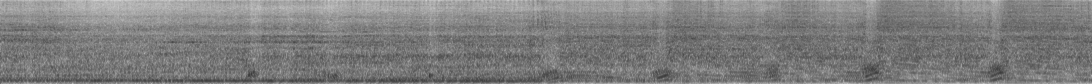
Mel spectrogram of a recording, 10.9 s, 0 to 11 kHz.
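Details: KH250 three-cylinder two-stroke motorcycle revived after 32 years in storage, now fully restored. Crisp, buzzy repeated rev blips that pull cleanly with no knocks or misfires; running normally.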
